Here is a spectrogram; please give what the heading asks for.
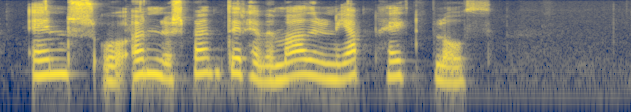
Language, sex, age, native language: Icelandic, female, 40-49, Icelandic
